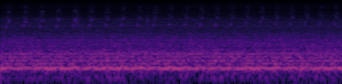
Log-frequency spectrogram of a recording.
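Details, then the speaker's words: Washer during spin: rapid high chirping squeaks over a steady low hum, from the fill hoses rubbing together at the back; belt also seems to need tightening or replacing. "I know you can hear that squeaking, but that's the fill hose back there rubbing together."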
